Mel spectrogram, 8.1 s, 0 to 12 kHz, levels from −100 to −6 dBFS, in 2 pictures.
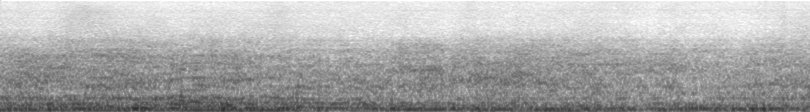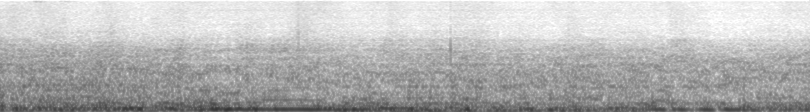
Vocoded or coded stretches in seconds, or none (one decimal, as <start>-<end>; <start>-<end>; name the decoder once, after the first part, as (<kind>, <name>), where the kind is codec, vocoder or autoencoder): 0.0-4.2 (codec, SNAC); 4.8-8.1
